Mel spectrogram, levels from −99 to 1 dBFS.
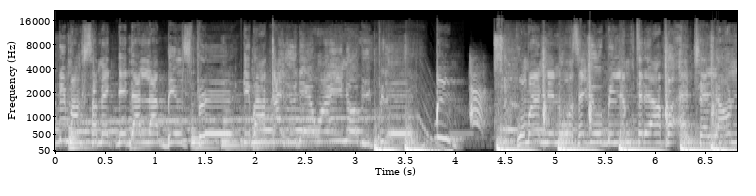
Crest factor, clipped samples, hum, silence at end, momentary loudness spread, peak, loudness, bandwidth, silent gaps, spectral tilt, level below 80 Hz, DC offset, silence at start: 10 dB; under 0.1%; none; 0 s; 5 LU; 0 dBFS; -12 LUFS; 14 kHz; none; -4.5 dB/octave; -12 dBFS; under 0.1%; 0 s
